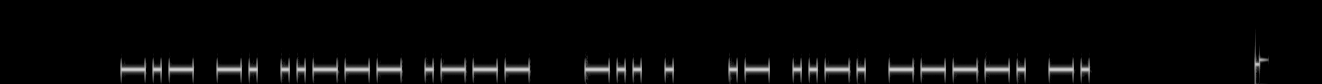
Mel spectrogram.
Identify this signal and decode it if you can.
Morse code, heard as a keyed tone, about 16 wpm, 700 Hz. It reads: KN2J DE AF9N
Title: USA Callsign DE Callsign - 4 Characters - 15wpm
